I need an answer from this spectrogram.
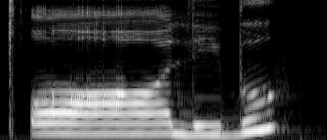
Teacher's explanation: طا الف زبر طا، لام زیر لی، طالی، با پیش بو، طالبو۔ یہاں پر الف سے پہلے حرف مستعلیہ میں سے طا آیا ہے جسے پر پڑھا جاتا ہے، اس لیے ہم یہاں پر الف کو طا کے ساتھ الف کو بھی ہم پر پڑھیں گے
